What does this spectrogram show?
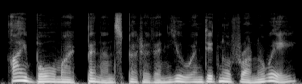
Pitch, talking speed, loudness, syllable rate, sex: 115 Hz, 240 wpm, -15 LUFS, 5.8 syllables/s, male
